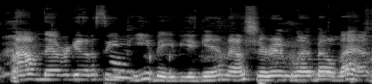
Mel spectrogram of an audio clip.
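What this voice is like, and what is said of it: Put-on folksy accent. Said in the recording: “this accent's gonna persist through the night for you”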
